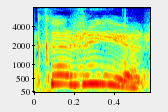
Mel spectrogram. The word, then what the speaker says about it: career: Carrier, career, not carrier, career.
